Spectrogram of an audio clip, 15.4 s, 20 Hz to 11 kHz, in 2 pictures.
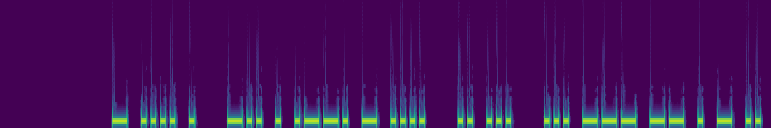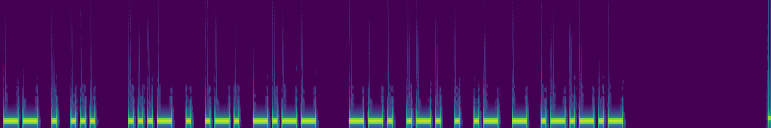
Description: Morse code, heard as a keyed tone, about 25 wpm, 700 Hz. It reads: THE DEPTH IS SOMETIMES VERY GREAT.
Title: Sentences from Top 1200 Words 25wpm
